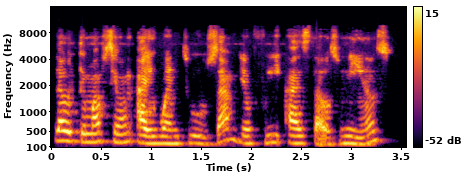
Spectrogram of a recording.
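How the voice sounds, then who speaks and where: A woman's voice: medium pitch, normal speed, warm tone. Woman teaching an English class. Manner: explains in Spanish, switches to English for examples. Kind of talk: online class lecture.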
